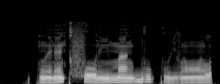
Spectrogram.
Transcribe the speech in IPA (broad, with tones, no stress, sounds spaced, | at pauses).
kʷ ɛ̃˨ ɾ ɛ̃˦ k f o˦˨ ɾ ĩ˦ m ã˦ ɡ͡b u˦ kʷ i˨ l ɔ̃˧ l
